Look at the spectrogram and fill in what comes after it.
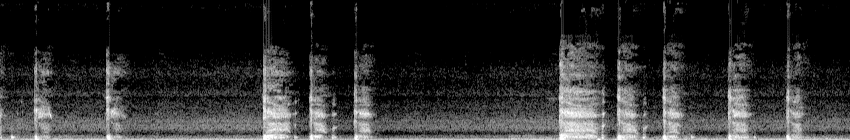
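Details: Girl coughing: about ten short, dry coughs in two clusters, with a steady low hum in the background.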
